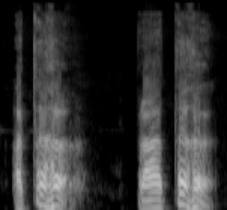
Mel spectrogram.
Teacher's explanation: विसर्ग का उच्चारण हा की तरह झटके से होता है, जैसे ह, वैसे अतः, प्रातः, ऐसे विसर्ग का उच्चारण किया जाता है, जैसे अतः, प्रातः आदि ऐसे प्रयोग हो गया।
